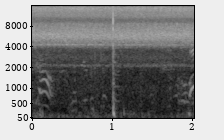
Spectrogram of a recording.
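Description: A soccer ball is kicked hard.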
